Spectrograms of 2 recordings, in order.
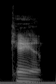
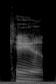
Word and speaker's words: can't: side of the screen we stress the word can't but notice we don't often pronounce the T so again that is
